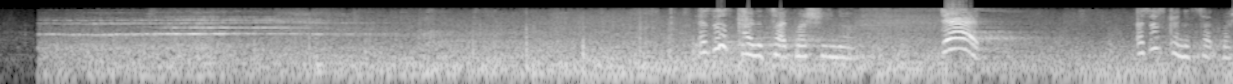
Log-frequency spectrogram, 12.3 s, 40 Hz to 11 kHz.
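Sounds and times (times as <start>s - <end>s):
subway train rumbling: 0.0s - 12.3s
subway train wheels squealing: 0.4s - 4.6s
speech: 7.0s - 8.7s, 11.4s - 12.3s.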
